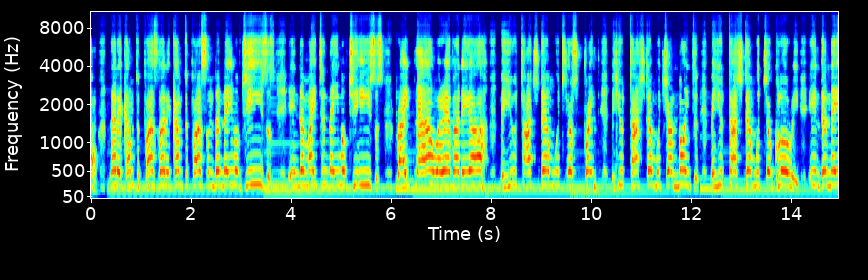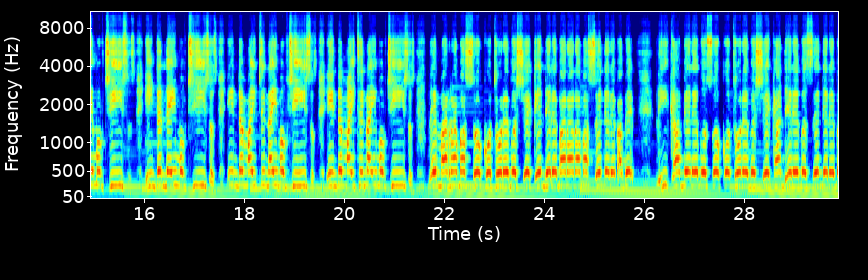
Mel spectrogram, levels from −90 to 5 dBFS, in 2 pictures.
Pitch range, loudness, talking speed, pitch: 235-255 Hz, -18 LUFS, 140 wpm, 245 Hz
